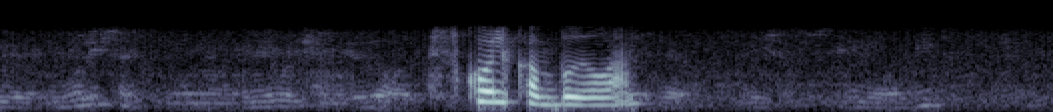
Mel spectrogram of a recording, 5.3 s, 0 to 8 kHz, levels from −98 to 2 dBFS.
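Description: From start to finish the speech runs through the iLBC codec. It rebuilds each 20 ms frame's excitation on its own, without drawing on the previous frame, and the line passes only about 250 Hz to 3.4 kHz. The damage is plainly audible: the voice is thin and band-limited, with a rough, slightly synthetic edge to its texture, coded in the 15.2 kbps mode.

At 1.20 to 1.22 s there is a lost iLBC frame. A packet failed to arrive, and the decoder filled the gap by repeating its last pitch cycle blended with noise. The dropout lasts about 20 ms, which fits a single missing frame. It comes through as a brief held, faintly buzzy vowel-like smear. Because every iLBC frame decodes independently, the speech is clean again almost immediately after the gap.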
